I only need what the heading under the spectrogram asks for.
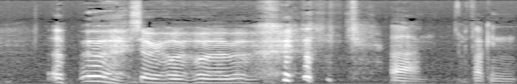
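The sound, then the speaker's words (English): A drawn-out, voiced yawn from someone about to record an audiobook swells and sags in pitch for a couple of seconds, followed by a few short breathy vocal sounds. “I was about to do an audiobook, and then I just, like, yawned.”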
